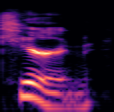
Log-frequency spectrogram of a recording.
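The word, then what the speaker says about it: Kearon: Yes, this is pronounced Kieran.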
